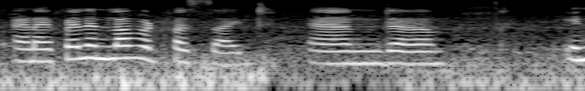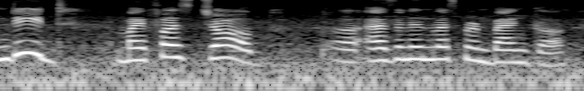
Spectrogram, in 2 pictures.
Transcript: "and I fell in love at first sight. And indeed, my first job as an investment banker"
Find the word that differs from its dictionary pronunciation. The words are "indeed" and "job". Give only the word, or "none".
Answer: none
